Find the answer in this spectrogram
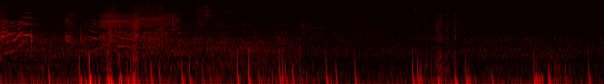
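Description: Footsteps on a hardwood floor: irregular low thuds, about two a second, loudest about a second in.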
